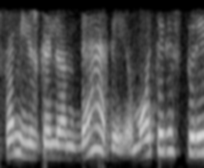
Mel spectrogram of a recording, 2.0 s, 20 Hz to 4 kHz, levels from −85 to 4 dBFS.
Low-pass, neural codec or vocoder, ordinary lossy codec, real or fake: 3.6 kHz; none; MP3, 24 kbps; real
